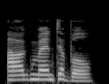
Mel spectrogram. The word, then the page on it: augmentable: British English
